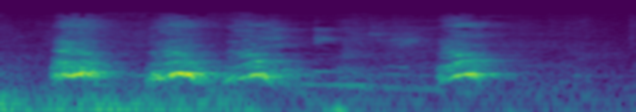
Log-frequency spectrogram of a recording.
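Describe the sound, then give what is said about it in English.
A dog barks four times in mid-pitched, short barks. Three come in quick succession, then after a brief pause a single bark follows. “Django is barking. There's not even anybody there, Django.”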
